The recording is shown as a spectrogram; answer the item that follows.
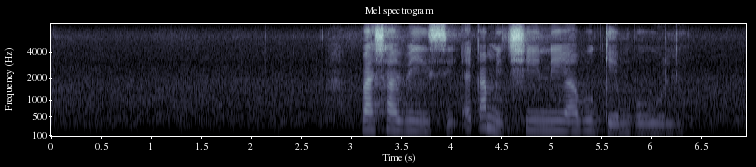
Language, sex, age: Tsonga, female, 22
